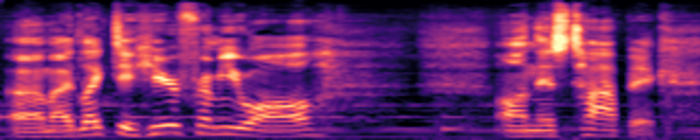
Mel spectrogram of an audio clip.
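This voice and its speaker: Outdoor vlogger guy, average pitch, reflective casual talk to camera. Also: animated, moderate pace, soft background music. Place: outdoors on a trail.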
